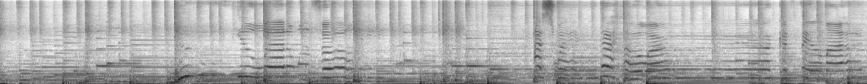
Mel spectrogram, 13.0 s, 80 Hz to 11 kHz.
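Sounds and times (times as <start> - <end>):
bass: 0.0 - 13.0
drum kit: 0.0 - 13.0
person singing: 8.0 - 13.0.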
